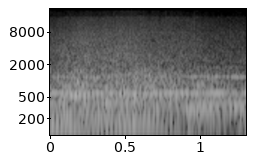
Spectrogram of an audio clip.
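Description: Ocean waves crash against rocks around a small island in a steady, dense wash of surf, with wind noise rumbling low throughout; no talking.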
